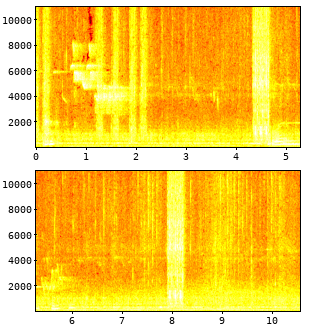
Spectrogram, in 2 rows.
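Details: A Japanese thrush sings at Lake Kawaguchi on 14 May 2017: scattered high, clear whistled phrases over a steady low hum, with two sharp noisy bursts and faint voices nearby.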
